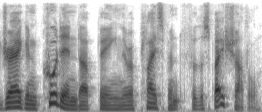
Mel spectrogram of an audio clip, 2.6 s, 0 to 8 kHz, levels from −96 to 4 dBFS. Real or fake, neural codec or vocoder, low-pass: real; none; 7.2 kHz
